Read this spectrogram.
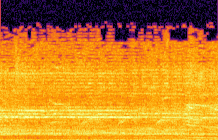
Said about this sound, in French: Voilà, vous entendez la foule en délire à Téhéran pour les autorités.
